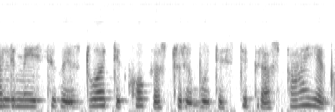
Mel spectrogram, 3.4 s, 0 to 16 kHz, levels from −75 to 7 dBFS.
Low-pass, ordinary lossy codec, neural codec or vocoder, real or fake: 14.4 kHz; MP3, 96 kbps; none; real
